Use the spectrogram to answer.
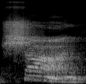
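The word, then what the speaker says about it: sinh: Now, the first one we consider here is uh y equal to It's pronounced shine.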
